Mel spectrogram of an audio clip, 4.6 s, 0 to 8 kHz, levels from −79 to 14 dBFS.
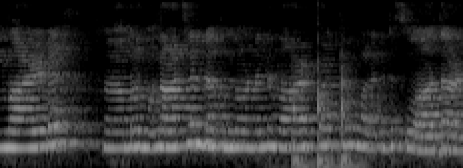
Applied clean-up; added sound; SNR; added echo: none; Knock; 14 dB; reverberation time 1.1 s.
